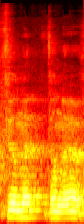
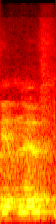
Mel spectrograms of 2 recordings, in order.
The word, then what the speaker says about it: Villeneuve: Denis Villeneuve, I don't know how to pronounce his last name, I think it's Villeneuve, maybe, potentially. I'm looking at Chris here for some... I've always gone with Villeneuve.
